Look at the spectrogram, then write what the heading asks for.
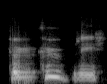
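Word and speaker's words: Kirkcudbright: Well, the most common one is the one I named before, which is Kubri, which looks like Kirk Cud right.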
